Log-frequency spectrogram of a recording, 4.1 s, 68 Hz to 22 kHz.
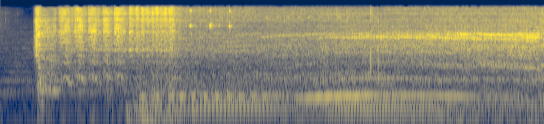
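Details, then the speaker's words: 1992 Honda Beat (PP1) kei car after replacing distributor, rotor and fouled spark plugs; starter whirs briefly, engine catches into a steady even idle, much smoother than before, no stumble or miss, raw fuel smell gone; normal idle. "un ralenti vraiment plus doux, beaucoup plus doux et elle a plus cette odeur d'essence de fou qu'elle avait jusqu'à présent."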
